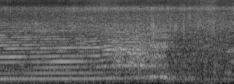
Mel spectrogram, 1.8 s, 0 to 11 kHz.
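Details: At a Beylagan livestock market in Azerbaijan, 27 May 2021, where Simmental calves are sold, a steady low moo sounds for about a second and then fades into crowd murmur and general market noise.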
